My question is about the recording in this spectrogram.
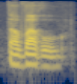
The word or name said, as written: tavagu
